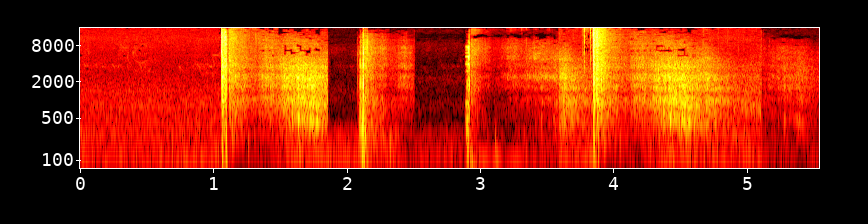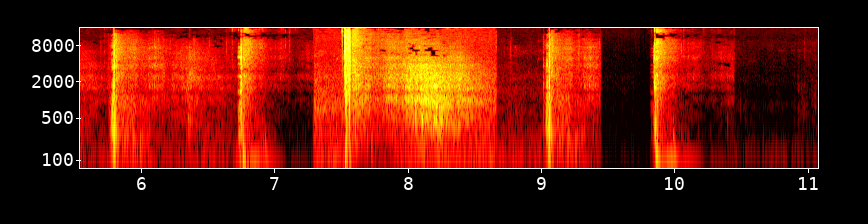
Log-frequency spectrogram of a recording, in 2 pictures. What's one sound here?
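A revolver fires loud shots that echo outdoors.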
